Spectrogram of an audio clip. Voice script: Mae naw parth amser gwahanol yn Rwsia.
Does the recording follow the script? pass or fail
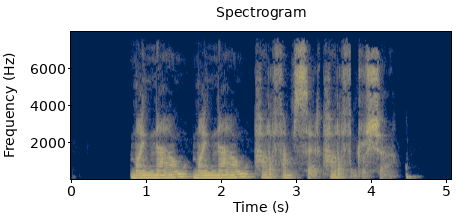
fail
